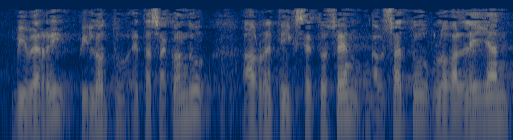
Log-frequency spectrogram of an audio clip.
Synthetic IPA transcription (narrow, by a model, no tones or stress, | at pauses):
biβ̞e̞ripilo̞t̪ue̞t̪asakond̪uawre̞t̪ikse̞t̪o̞se̞ŋɡawsat̪uɣlo̞β̞alːe̞jan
